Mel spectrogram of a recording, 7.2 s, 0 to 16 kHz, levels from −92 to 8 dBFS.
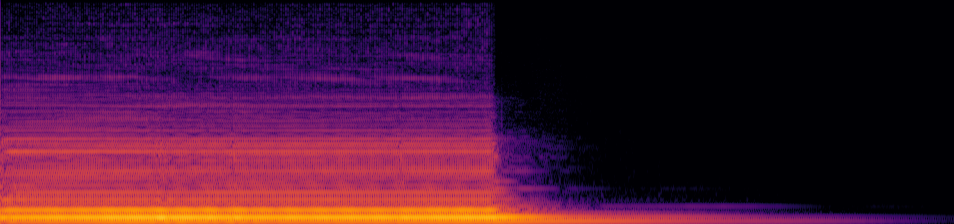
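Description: No technical faults can be heard anywhere in this music clip. There are no glitches, gaps or sudden changes to point to at any moment.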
